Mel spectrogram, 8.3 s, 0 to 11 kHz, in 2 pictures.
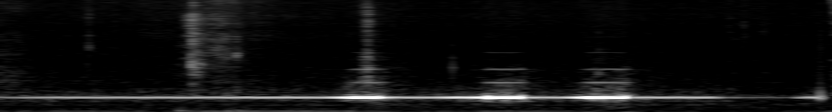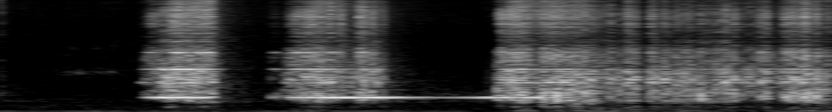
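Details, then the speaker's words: Channel two gain pot of a 30-year-old Soundtracs Jade 32 analog console: steady test tone broken by scratchy crackling bursts on first turn, easing after turning to max and back; dirty pot. "it's a bit strange there are some inil cracking the first time you turn the knob and after you done it to the Max and go back it's like it's waking"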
